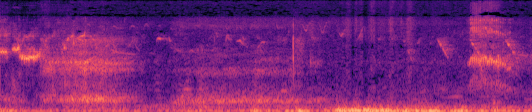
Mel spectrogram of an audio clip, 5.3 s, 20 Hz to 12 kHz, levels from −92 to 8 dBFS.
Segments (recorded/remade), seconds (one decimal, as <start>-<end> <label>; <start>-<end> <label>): 0.0-0.7 remade; 0.7-5.3 recorded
